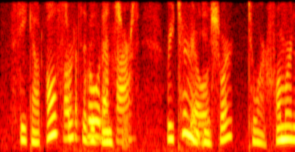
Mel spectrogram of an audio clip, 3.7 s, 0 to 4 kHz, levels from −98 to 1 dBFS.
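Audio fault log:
No faults found; the speech arrives over a WebRTC call path with nothing above 4 kHz, which fits G.711 A-law at 64 kbps.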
